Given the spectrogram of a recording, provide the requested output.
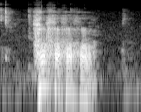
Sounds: Laughter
